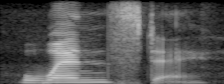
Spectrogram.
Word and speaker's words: Wednesday: tuesday tuesday tuesday wednesday so we do not pronounce the d okay we just say wednesday today is wednesday next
